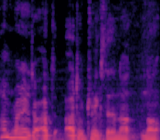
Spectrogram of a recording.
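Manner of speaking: stuttering, stammering and repeating words. Chatting casually with others, stuttering over the words. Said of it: "I'm stuttering".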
